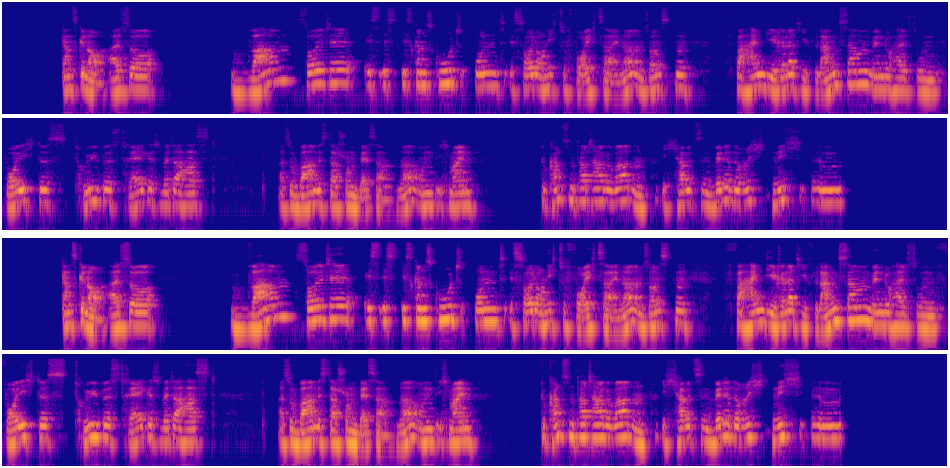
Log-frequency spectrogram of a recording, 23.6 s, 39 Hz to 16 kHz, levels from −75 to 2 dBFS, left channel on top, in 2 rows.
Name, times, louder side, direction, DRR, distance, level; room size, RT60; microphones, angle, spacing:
voice 1, 0.7-2.0 2.9-8.7 9.2-14.4 15.3-17.8 18.6-22.3, right 3 dB, 60° right, 0.7 m, -26 dB
2.9 x 2.7 x 2.8 m
head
